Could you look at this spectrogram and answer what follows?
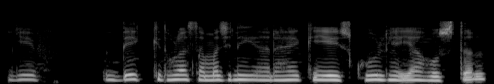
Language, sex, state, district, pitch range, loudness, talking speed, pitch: Hindi, female, Chhattisgarh, Sarguja, 200-215 Hz, -24 LUFS, 195 wpm, 205 Hz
